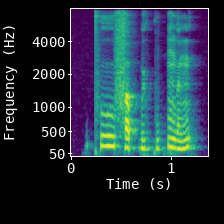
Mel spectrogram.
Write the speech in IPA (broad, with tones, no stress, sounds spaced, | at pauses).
pʰ uː˧ f ɐ˨ p̚ ɵ˨ ɥ kʷ ɐ˨˥ p̚ ŋ ɵ˨˥ n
